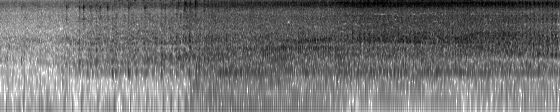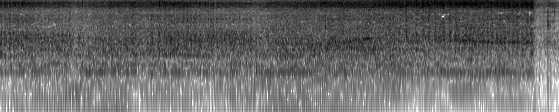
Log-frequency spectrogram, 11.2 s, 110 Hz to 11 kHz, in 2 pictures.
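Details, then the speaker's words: Yamaha Mio M3 scooter, bearing set in final drive reportedly replaced recently: when throttle closes after revving, a harsh rough grinding crack from the CVT/final drive area. Rough final drive gear noise on deceleration. "Nah motor ini tuh ketika digas di kan ketika turun gas itu Kasar banget di area cvt-nya seperti ini"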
